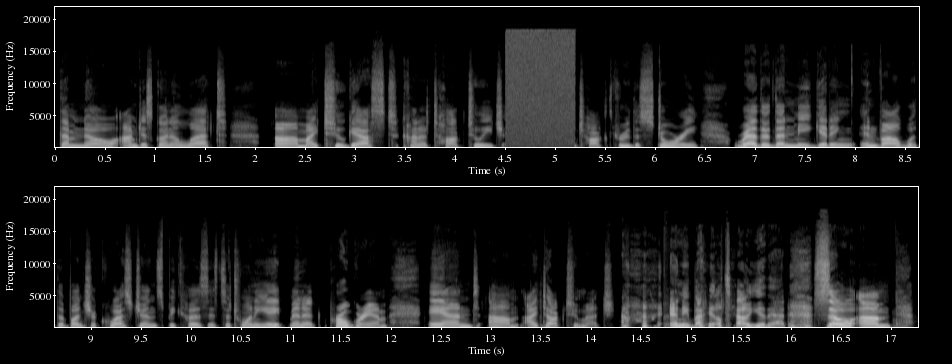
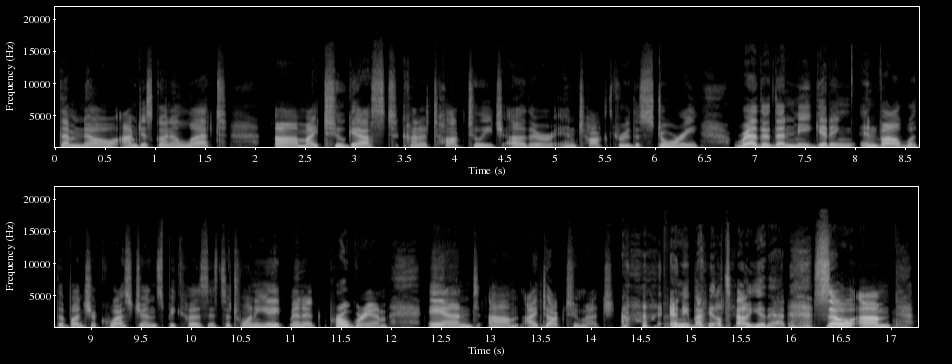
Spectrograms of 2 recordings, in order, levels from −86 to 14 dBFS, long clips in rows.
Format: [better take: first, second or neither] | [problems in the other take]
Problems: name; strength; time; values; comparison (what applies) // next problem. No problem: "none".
second | audio cutting out; filled with static; at 4.5 s for 0.5 s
